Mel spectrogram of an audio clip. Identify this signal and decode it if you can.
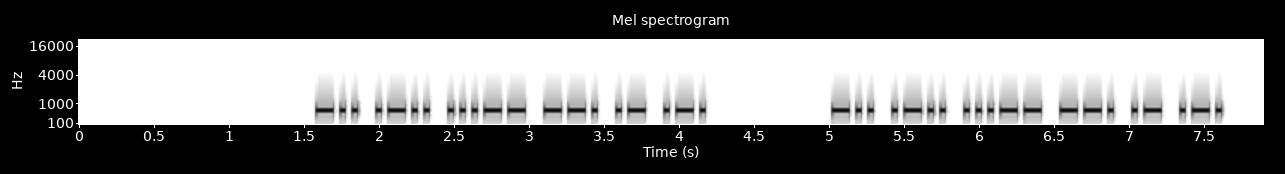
Morse code, heard as a keyed tone, about 32 wpm, 700 Hz. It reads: DL3GAR DL3GAR
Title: DXCC-100 Call Signs - 6 Characters - Repeated 3x - 30wpm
